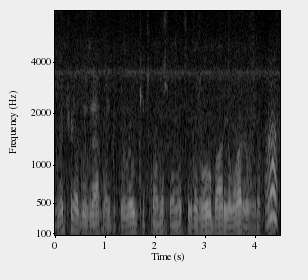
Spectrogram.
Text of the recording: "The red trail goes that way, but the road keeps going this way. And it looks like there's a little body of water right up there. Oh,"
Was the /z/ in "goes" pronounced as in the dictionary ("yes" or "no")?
yes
